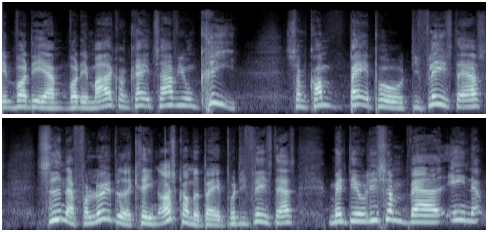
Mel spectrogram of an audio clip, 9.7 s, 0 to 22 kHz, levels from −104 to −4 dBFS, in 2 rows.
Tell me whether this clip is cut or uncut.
uncut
